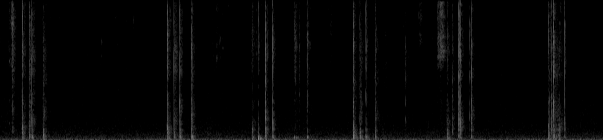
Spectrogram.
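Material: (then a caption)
Glass. Long gold metal filigree finger claws tap and rub a solid sheet of small colored glass mosaic tiles resting on a table. Quick, bright, dry clicks come in short clustered bursts separated by quiet pauses. Each click stops almost instantly with no ringing.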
